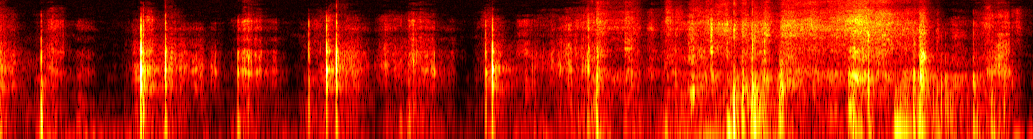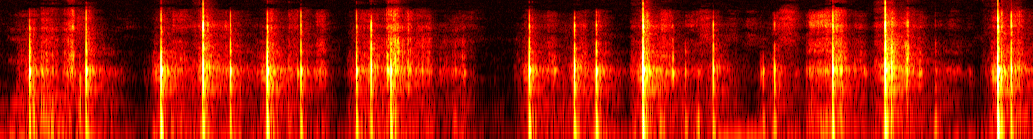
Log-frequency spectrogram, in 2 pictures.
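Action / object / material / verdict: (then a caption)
tap / plastic jar filled with powder / plastic / none. Fingertips tap the white lid and side of a clear plastic jar filled with pale powder, making quiet, dry, sharp clicks with almost no ring. The taps come in uneven clusters, broken midway by a few seconds of continuous soft rustling before the tapping resumes.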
